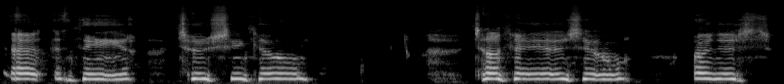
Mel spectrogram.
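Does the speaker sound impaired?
Yes: ALS; quadriplegic, symptoms began about 11 years ago, diagnosed 10 years ago after about a year; singing and sound therapy; voice has obviously changed, once thought unable to sing, singing helps speaking and breathing.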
